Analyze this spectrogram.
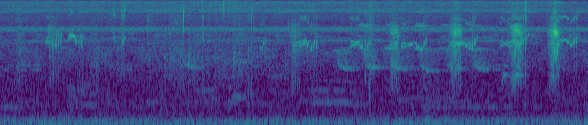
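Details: Bulbul parents attacking a small snake that came to bite their two chicks give short, sharp chirping alarm notes in quick scattered bursts over a steady insect hiss and low background rumble.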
